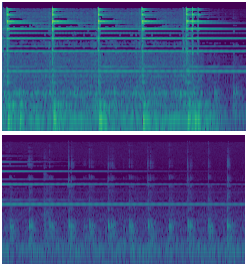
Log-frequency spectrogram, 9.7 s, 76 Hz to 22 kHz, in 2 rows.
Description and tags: Old Scots Clock - Ring the Hour - Five O'clock
18th Century Scottish clock rings five o'clock. This is such a sweet, unusual clock. Recorded with a Schoeps stereo XY pair to Fostex PD-6.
